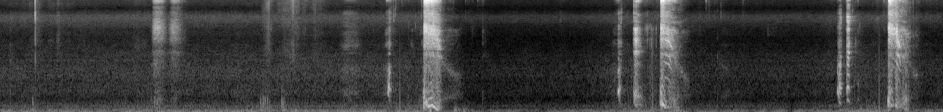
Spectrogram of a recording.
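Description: Several sharp, explosive sneezes in quick succession over room hum, with small sniffs between them.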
